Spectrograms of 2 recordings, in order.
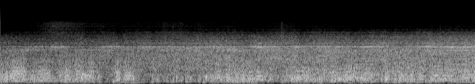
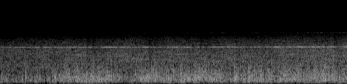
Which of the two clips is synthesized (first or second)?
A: first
